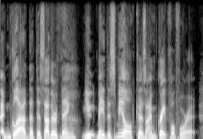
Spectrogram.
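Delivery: ordinary talk, nothing marked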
